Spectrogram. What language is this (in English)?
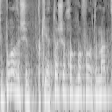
Hebrew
